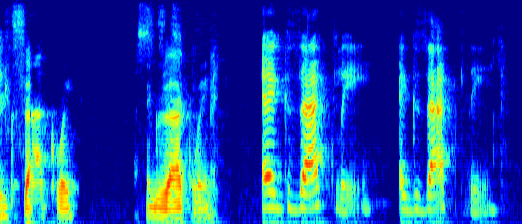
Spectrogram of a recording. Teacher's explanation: A lot of the time after an E, it's a GZ sound.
